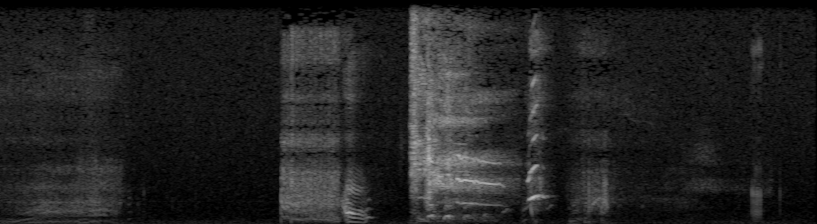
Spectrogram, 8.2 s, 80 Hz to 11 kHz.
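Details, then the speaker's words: 4-year-old boy snoring loudly: scattered noisy, rattling breaths with a sniffly, wheezy edge in a quiet room; child snoring. "We here can't sleep because of my brother. He's 4 years old and snoring his lungs out."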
